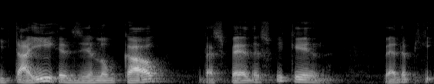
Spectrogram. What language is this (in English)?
Portuguese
